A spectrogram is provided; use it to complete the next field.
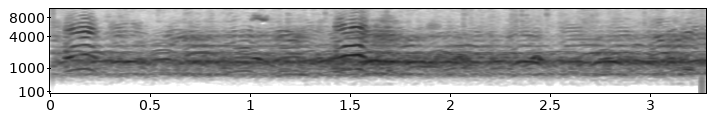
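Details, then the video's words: Wild snow geese from eastern North America calling as a flock, a dense, continuous chorus of overlapping nasal, yelping honks with no pauses between calls. "Snow Goose Sounds"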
